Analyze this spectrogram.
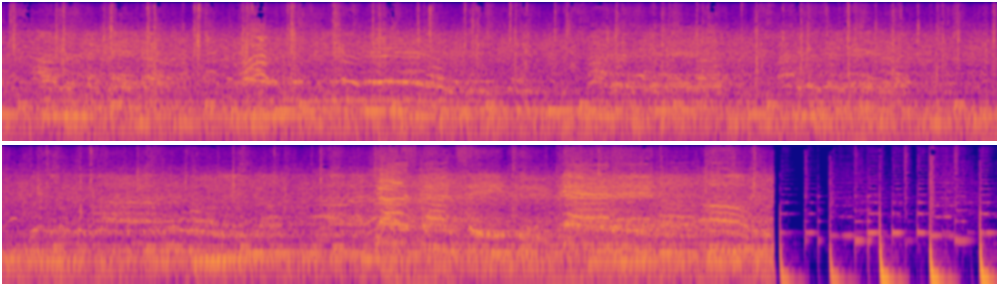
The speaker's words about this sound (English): And also, you can hear the fans loving it.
